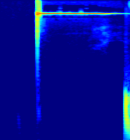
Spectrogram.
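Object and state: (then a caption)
Eisenhower dollar, not silver. An Eisenhower dollar is pinged once on a silver ping tester, giving a sharp strike followed by a thin, high ring of about one second, then a low thump. The coin is not real silver, probably clad base metal, and its ping sounds different from silver.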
